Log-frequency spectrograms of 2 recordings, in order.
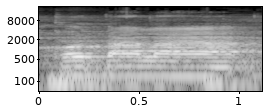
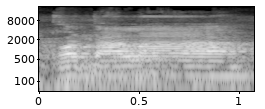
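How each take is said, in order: The two takes are said the same way.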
